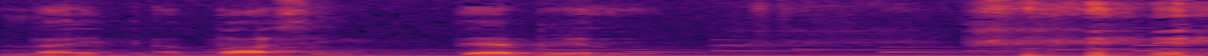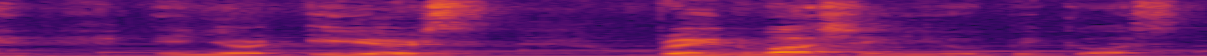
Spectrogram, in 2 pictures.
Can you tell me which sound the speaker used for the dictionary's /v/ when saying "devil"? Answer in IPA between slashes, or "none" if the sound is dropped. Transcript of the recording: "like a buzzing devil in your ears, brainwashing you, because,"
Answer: /b/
